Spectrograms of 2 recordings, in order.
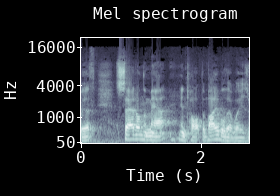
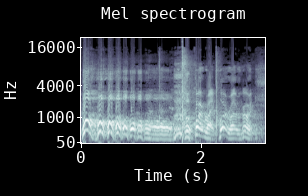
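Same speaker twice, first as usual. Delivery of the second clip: put-on laughing brogue, much higher; 9 semitones higher than usual. Retelling Dr. Horn's reply to the speaker's apology, mimicking Dr. Horn laughing, Scottish brogue. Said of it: "laughing in the Scottish brogue".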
